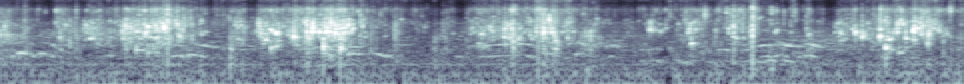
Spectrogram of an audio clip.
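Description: Running water splashes and trickles as a face is rinsed during a night skincare routine, a steady close wash of water with brief bursts of louder splashing.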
